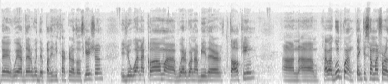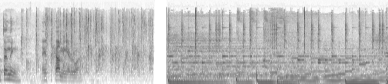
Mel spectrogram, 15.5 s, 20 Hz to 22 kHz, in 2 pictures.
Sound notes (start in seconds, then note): 10.1 audience applauding; 11.1 upbeat music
